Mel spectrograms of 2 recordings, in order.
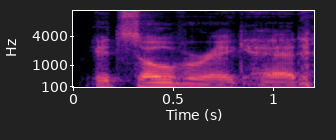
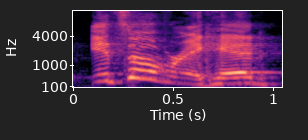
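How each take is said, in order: First: The voice is pitched at its lowest. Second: The voice is pitched at its highest.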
